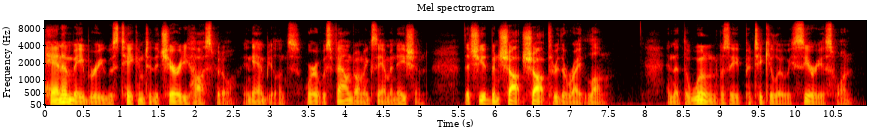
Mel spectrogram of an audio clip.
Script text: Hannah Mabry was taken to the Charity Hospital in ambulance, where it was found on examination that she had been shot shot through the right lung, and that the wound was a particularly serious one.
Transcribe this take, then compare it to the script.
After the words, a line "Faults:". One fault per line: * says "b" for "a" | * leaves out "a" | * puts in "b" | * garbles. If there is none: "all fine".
Hannah Mabry was taken to the Charity Hospital in ambulance, where it was found on examination that she had been shot shot through the right lung, and that the wound was a particularly serious one.
Faults:
all fine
